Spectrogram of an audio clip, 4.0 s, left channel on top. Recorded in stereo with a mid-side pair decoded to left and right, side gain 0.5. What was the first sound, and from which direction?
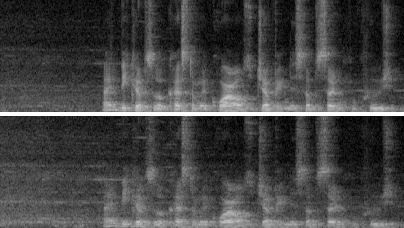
A man speaking, 55° left.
